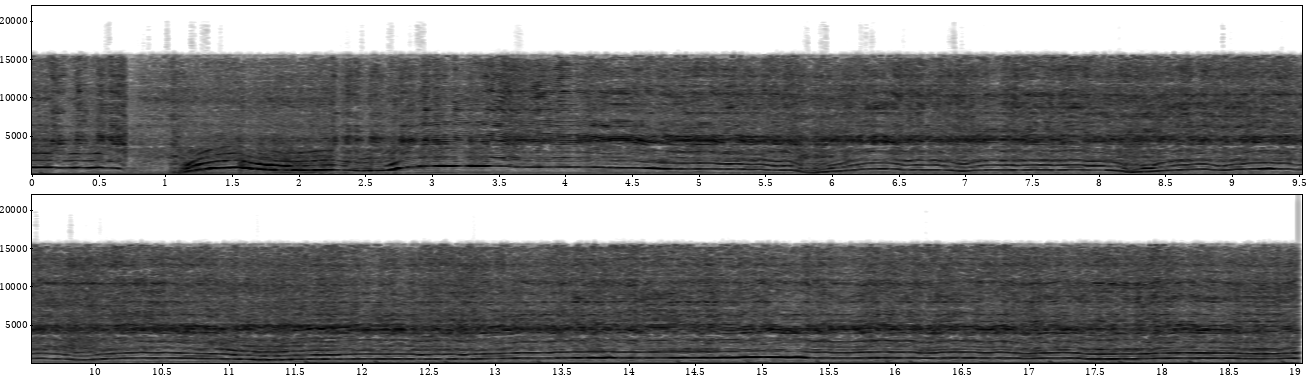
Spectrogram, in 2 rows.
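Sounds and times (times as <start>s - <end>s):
steady hiss: 0.0s - 5.5s
power tool motor whining: 0.0s - 19.0s.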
